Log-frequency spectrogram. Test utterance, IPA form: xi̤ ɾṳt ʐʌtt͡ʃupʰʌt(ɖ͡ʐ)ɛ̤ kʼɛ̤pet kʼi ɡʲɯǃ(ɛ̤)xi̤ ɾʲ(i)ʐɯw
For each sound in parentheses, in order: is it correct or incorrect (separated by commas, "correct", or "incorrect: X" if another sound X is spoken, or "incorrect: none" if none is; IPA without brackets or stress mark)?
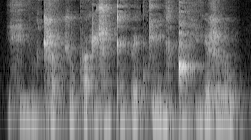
correct, correct, incorrect: e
